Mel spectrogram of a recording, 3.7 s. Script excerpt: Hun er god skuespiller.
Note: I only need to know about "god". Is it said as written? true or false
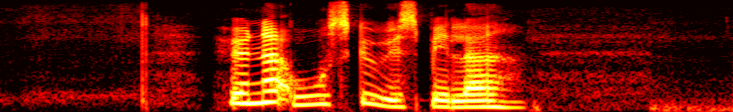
true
